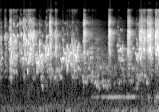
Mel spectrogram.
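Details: Budgies chirp in the morning with a steady stream of scratchy, twittering high chatter, broken by a short lull and then sharp clicks and renewed chirps, a faint steady tone running underneath.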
